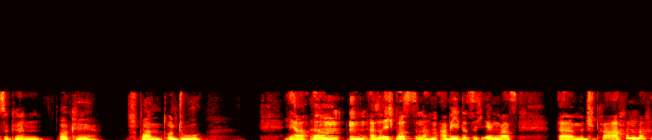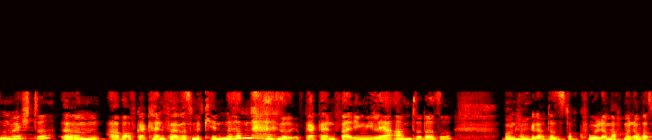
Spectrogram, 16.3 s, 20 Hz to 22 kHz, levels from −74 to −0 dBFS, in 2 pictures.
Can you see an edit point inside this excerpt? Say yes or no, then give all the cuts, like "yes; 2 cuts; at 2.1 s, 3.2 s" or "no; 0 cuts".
yes; 2 cuts; at 8.8 s, 14.4 s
